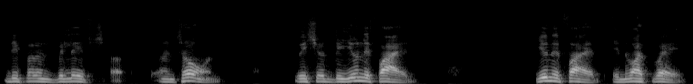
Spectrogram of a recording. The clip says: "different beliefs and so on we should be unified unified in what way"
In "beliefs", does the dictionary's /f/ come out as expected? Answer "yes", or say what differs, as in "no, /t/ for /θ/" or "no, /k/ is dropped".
yes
